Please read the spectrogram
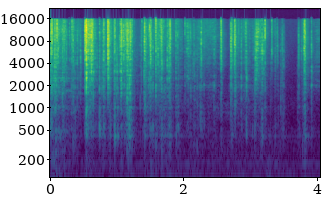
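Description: Metallized plastic wrapper of a 2020-21 Panini Flux basketball card pack being torn open and crinkled by hand: a run of irregular crackles, loudest about half a second in and thinning out toward the end.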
